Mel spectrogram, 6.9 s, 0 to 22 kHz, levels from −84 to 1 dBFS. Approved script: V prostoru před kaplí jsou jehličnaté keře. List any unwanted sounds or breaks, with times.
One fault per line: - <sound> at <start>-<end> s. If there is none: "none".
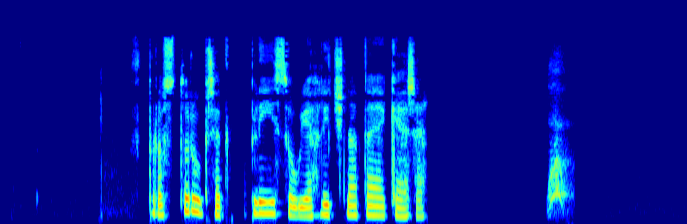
- dropout at 2.3-2.4 s
- bark at 5.5-5.8 s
